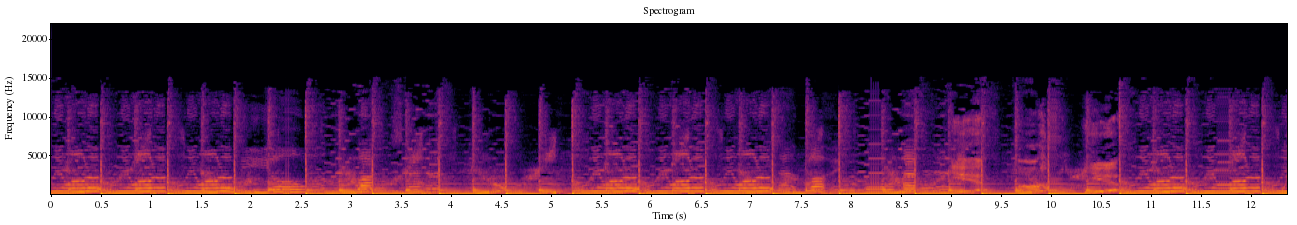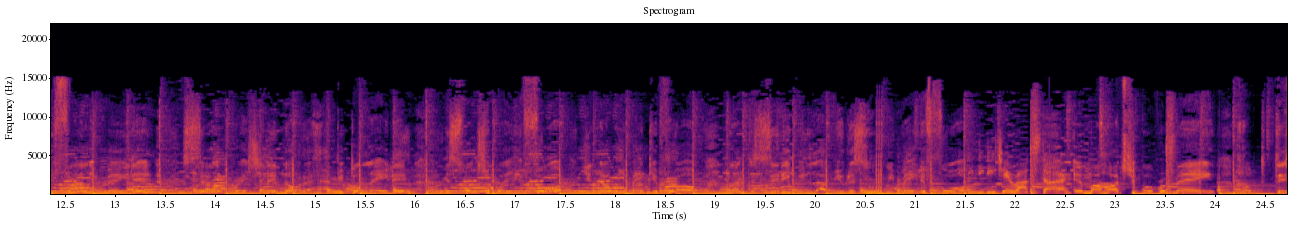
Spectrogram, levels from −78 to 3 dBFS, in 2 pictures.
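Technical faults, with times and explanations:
2.35–2.39 s, 8.20–8.29 s, 10.01–10.05 s, 11.68–11.77 s, 20.62–20.67 s and 22.34–22.36 s: repeated buffer. A brief stutter where the same 23 ms slice plays again with a hard join at each repeat. It repeats twice extra at 2.35, 10.01 and 20.62 s, four times at 8.20 and 11.68 s, and once at 22.34 s. New audio arrived late, so the device replayed its last buffer, which fits a 1024-sample buffer. Nothing is skipped; the sound stalls briefly.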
